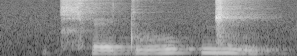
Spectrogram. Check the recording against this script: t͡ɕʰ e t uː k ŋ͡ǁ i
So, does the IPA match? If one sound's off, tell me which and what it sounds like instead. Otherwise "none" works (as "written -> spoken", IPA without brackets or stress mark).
none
